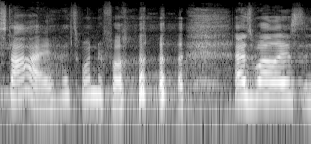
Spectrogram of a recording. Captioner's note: chuckles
